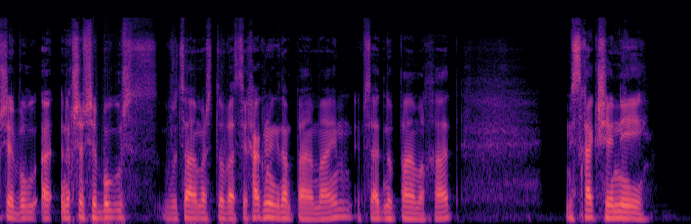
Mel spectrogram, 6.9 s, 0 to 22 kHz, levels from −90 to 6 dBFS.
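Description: Between 0.69 and 2.52 s, a filter restarted on every block buzzes at 86 Hz, fitting 512-sample blocks; unlike steady hum, it swells with speech.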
